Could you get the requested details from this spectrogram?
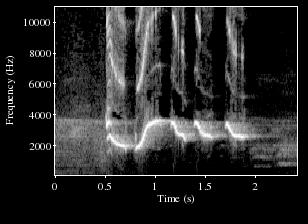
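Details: Orange-headed thrush in full, insistent voice, meant to lure other birds into song; a rapid chain of five loud slurred whistles, sweeping down then up, with thin high overtones.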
